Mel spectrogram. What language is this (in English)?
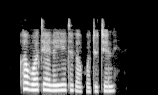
Kalenjin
